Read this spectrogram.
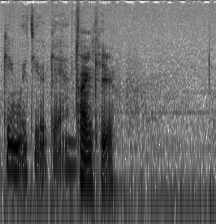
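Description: A man speaks briefly and calmly.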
